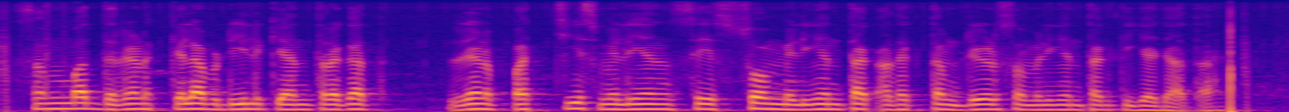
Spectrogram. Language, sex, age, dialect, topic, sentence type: Hindi, male, 18-24, Awadhi Bundeli, banking, statement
